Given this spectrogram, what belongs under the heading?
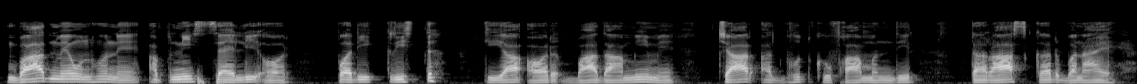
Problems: constant background noise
